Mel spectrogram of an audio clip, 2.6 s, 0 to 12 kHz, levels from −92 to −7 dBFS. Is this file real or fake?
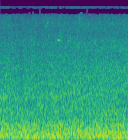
real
